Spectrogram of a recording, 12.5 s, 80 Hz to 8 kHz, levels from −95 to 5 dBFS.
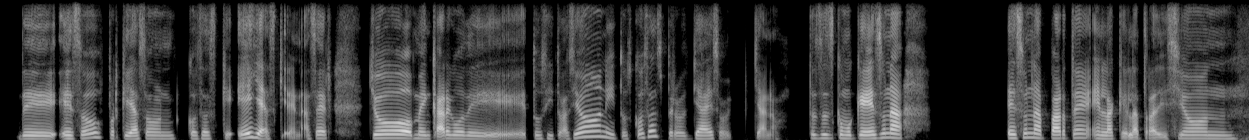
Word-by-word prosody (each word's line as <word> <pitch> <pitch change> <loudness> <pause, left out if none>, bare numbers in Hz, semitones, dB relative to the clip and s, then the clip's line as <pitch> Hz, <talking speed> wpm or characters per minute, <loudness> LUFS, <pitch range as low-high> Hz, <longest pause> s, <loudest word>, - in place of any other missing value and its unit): de 175 -1 0
eso, 205 +7 -1
porque 195 -3 -6
ya 170 - +5
son 180 0 -7
cosas 185 0 -7
que 430 +2 -10
ellas 460 +2 +3
quieren 480 - -7
hacer. 200 0 -2 0.4
Yo 210 0 +6
me 195 - -1
encargo 190 +1 +3
de 420 - -5
tu 190 - -10
situación 270 +10 -1
y 230 - -5
tus 175 -1 -14
cosas, 300 +8 -4
pero 170 - -8
ya 180 +1 0
eso 185 - -8 0.3
ya - - -4
no". - - -14 0.2
Entonces, 205 0 -6
como 200 -1 -3
que 195 0 +8
es 200 +3 +1
una 235 -2 +7 1.1
es 215 +3 +1
una 235 -2 +2
parte 215 +1 +2
en 185 - 0
la 180 0 +3
que - - -6
la - - +2
tradición 190 - -4
195 Hz, 180 wpm, -24 LUFS, 185-230 Hz, 1.1 s, que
